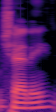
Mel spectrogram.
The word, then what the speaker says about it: Cheny: Cheny.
